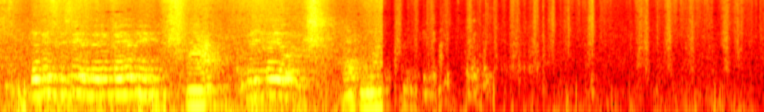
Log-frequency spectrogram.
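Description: A paint roller rolls softly across a ceiling with faint sticky rasping.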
